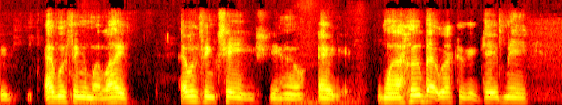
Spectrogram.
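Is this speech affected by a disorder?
Yes: cerebral palsy.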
